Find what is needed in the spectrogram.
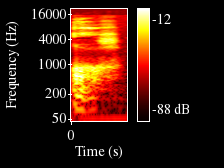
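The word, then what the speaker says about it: עור: Peau en hébreu, ça se dit or. Et il y a un autre mot en hébreu aussi qui se dit or. La première lettre est juste un peu différente, mais la prononciation est la même.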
